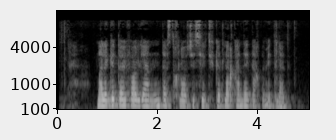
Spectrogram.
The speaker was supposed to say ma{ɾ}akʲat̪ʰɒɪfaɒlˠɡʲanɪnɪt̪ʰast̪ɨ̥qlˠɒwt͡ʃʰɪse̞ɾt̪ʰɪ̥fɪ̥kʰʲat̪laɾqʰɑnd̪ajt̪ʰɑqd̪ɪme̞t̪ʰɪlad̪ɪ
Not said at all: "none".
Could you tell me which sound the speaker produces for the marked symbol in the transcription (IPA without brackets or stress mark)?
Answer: l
